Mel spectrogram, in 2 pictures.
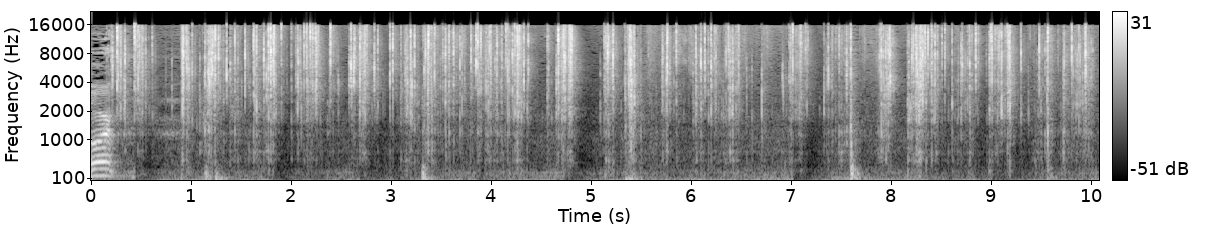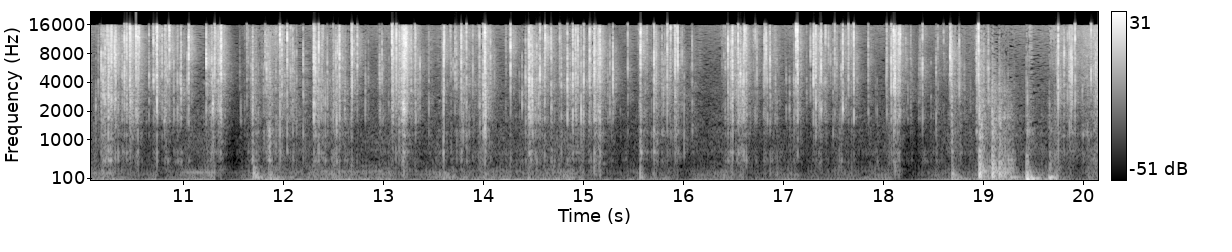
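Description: Foil trading-card pack wrappers crinkling and rustling as they are handled and slit open with a knife: a dense, irregular run of crackles and tearing sounds.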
